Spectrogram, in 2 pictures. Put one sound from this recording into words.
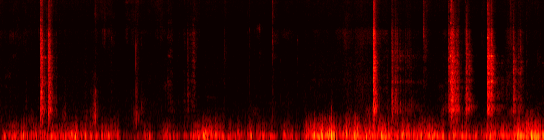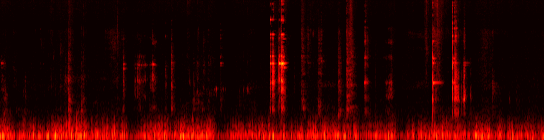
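Metal cups and a tray clink as they are handled.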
